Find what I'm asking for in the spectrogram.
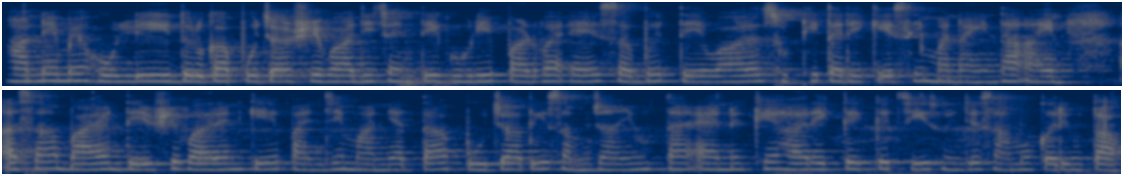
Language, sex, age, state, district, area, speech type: Sindhi, female, 18-30, Maharashtra, Thane, urban, spontaneous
